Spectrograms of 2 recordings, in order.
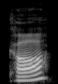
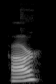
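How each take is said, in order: First: It is said in an Australian accent. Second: It is said in an American accent. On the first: "Maybe if I I say car" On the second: "if I'm talking to an American, I might say car"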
